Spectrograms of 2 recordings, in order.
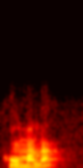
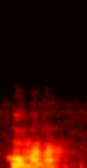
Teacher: the stress gets carried even though we add the pronouns. Now we need to comply with the fourth rule of stress that says that if the stress is in the third or the last syllable, we need a tilde, cómala.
